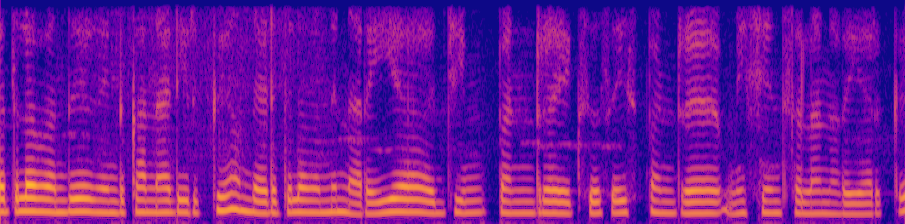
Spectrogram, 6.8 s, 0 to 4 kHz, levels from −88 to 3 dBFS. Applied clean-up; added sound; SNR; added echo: neural separator model SepFormer WHAM!.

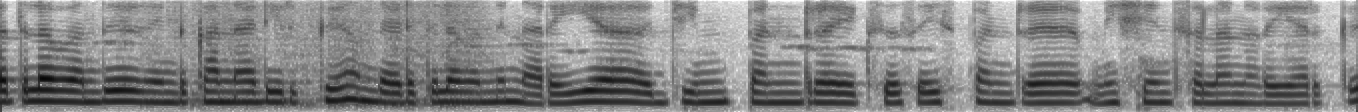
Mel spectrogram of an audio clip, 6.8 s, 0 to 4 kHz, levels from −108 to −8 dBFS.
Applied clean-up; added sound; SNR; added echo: none; Snare drum; 19 dB; none.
